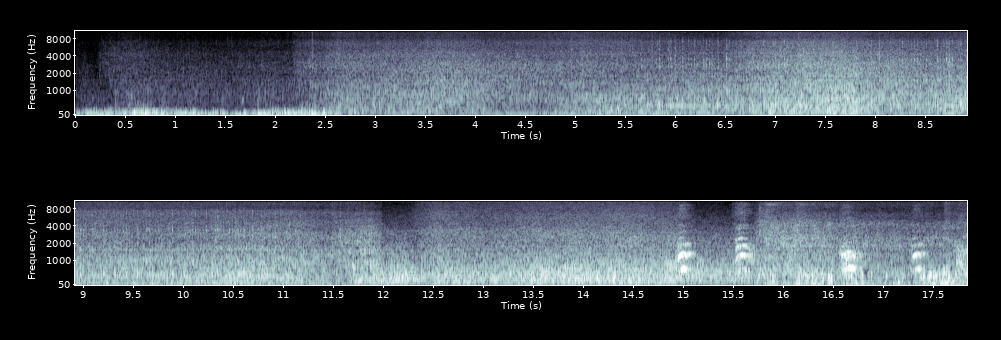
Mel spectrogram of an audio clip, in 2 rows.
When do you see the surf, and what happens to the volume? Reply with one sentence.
The surf can be heard from 0.0 to 17.8 s, getting louder.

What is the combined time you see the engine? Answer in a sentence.
The engine can be heard for 6 seconds in total.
